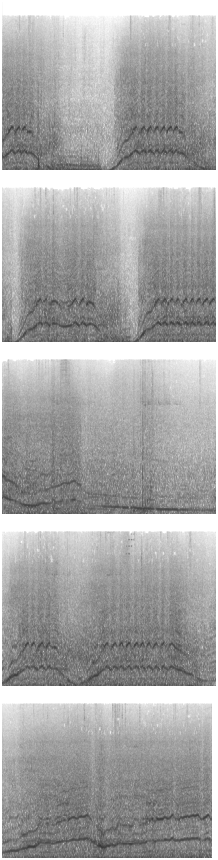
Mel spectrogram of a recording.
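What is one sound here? Tyres rumble over rough grass.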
